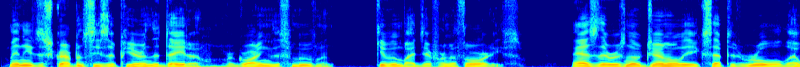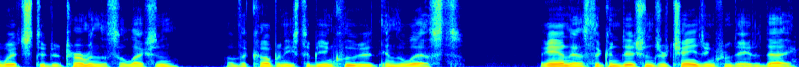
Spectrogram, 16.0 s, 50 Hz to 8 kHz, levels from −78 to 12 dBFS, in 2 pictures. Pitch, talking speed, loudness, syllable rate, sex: 100 Hz, 170 wpm, -18 LUFS, 6.0 syllables/s, male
